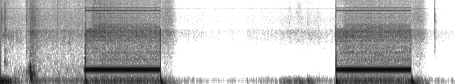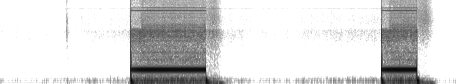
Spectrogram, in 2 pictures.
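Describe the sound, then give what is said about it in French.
A telephone ringing tone sounds during a prank call: four long, steady, mid-pitched beeps of equal length, evenly spaced with quiet gaps, and only faint stray noises between them. “On appelle la copine d'Evric. On passe en mode canular sur Trace FM.”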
